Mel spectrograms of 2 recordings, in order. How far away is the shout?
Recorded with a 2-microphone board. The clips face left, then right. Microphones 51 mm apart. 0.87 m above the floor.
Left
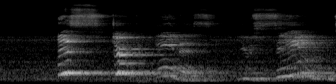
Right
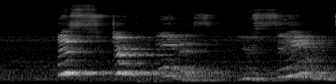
About 1.0 m.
